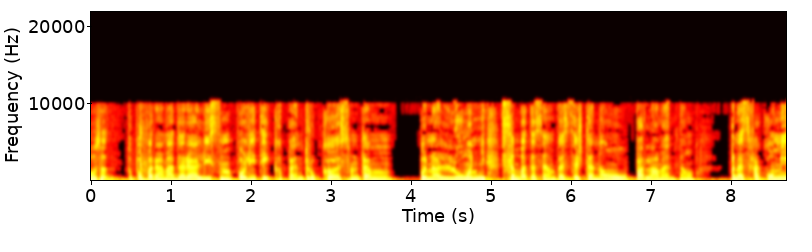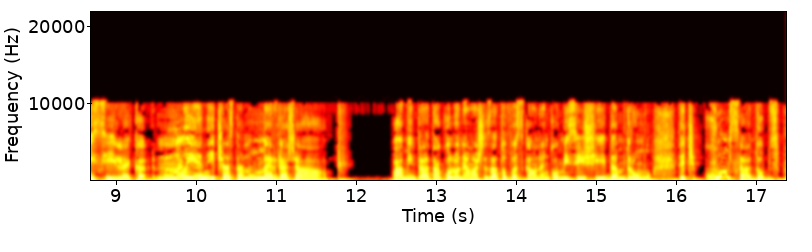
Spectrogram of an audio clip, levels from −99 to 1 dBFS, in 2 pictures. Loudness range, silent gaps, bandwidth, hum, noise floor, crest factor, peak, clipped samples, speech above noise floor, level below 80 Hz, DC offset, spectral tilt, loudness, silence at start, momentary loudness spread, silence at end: 2 LU; none; 11 kHz; none; -41 dBFS; 14 dB; 0 dBFS; under 0.1%; 27 dB; -28 dBFS; under 0.1%; -4.5 dB/octave; -15 LUFS; 0 s; 6 LU; 0 s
